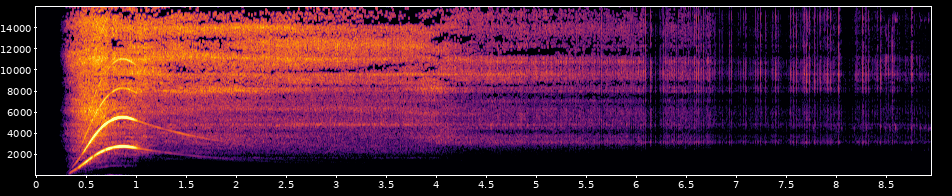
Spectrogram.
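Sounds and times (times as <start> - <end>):
slapstick comedy siren whistle: 0.3 - 1.3.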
